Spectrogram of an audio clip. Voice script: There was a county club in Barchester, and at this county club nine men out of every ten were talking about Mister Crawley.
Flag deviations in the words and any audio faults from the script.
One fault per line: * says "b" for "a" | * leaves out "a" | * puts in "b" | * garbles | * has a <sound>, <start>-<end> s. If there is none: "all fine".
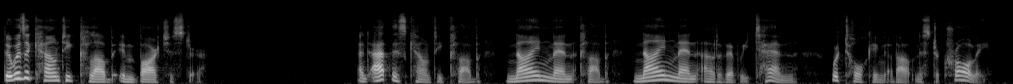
* puts in "club nine men"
